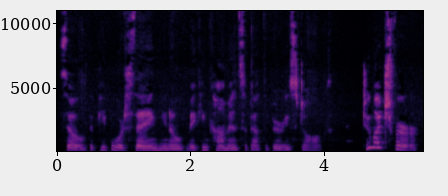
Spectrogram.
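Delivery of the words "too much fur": much higher, picky shelter visitor; high mock shopper voice. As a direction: sniff at the dog like a fussy customer. People judging dogs at shelter.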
